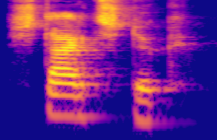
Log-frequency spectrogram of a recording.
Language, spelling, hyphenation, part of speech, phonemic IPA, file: Dutch, staartstuk, staart‧stuk, noun, /ˈstartstʏk/, Nl-staartstuk.ogg
- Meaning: tailpiece (e.g. of a violin or an airplane)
